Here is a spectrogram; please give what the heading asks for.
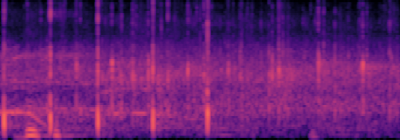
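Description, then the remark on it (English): An audience claps for a nervous girl who came out on stage during a talk for Christian parents, a scattered, irregular patter of sharp hand slaps that runs steadily for a few seconds at moderate loudness, with a brief voice sounding faintly at the start. “We should clap for her.”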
